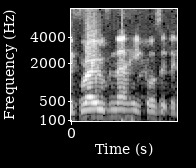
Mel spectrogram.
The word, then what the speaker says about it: Grosvenor: It's a silent S. It's the Grosvenor. He calls it the Grosvenor, which is hilarious.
